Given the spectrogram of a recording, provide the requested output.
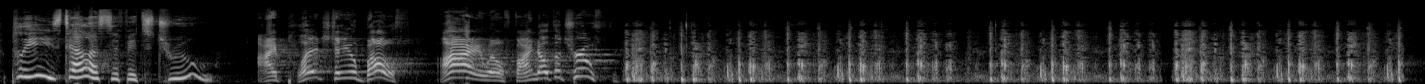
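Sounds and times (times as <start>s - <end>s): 
speech: 0.0s - 6.4s
horse hooves clip-clopping while riding: 6.2s - 14.1s.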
